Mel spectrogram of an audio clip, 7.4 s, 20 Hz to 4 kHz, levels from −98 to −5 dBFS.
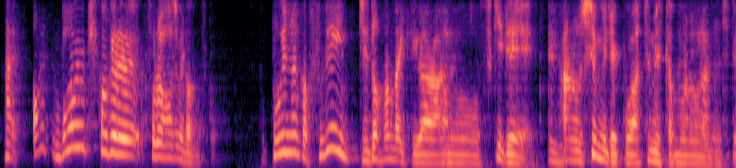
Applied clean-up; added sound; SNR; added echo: neural mask model DeepFilterNet 3.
